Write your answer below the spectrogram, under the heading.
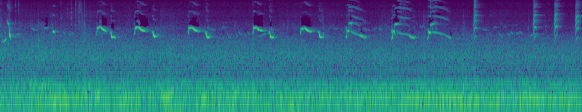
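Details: A New York bird singing on Memorial Day: a long string of clear whistled notes that rise then drop sharply, given about twice a second, ending with a few crisp high clicks, over low background hum.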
